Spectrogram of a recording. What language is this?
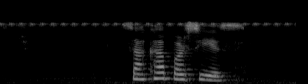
Nepali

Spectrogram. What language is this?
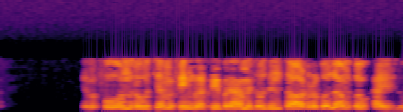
Odia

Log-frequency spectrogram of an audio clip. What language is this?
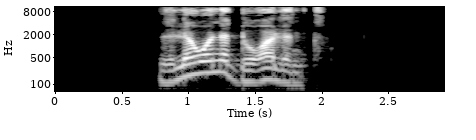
Kabyle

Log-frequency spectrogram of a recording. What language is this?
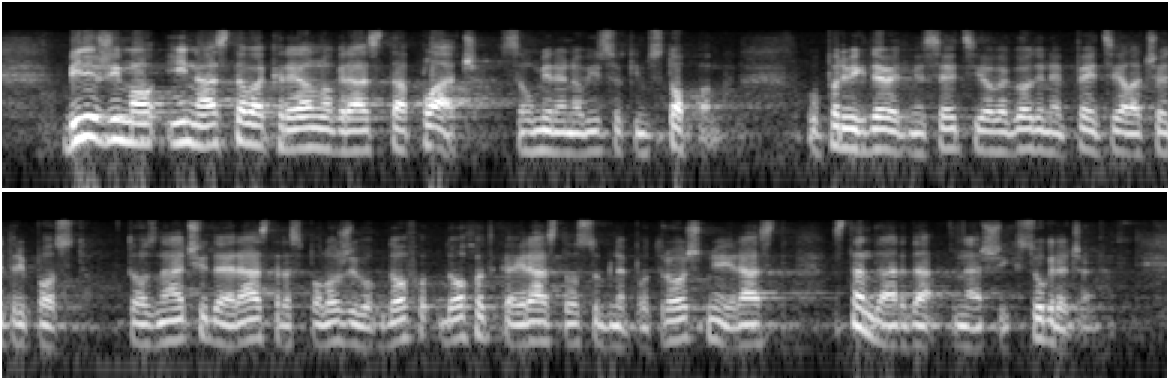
Croatian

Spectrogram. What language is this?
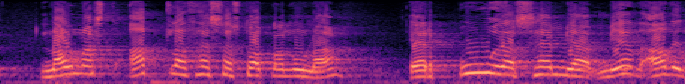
Icelandic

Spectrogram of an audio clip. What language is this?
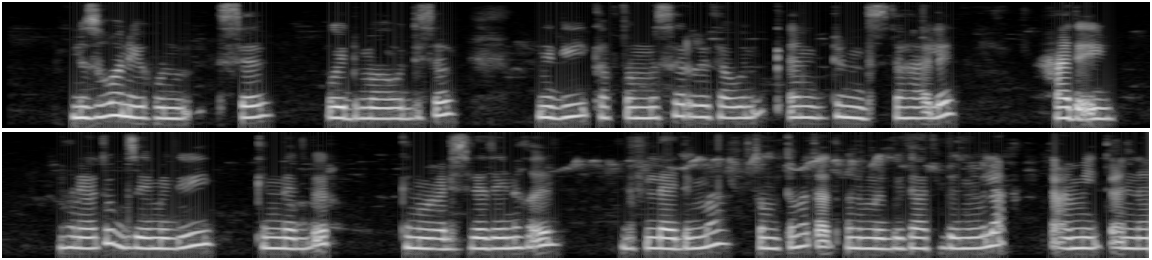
Tigrinya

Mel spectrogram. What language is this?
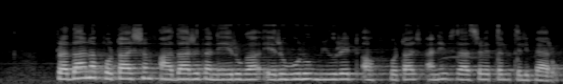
Telugu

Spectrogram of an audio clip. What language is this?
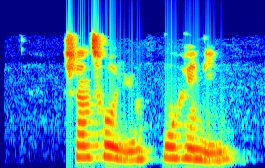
Chinese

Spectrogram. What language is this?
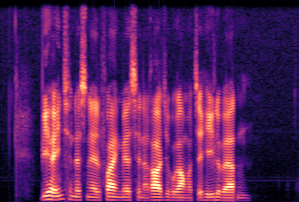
Danish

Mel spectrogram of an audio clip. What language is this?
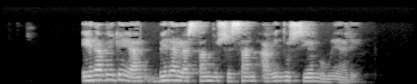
Basque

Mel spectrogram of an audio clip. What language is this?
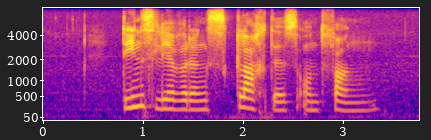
Afrikaans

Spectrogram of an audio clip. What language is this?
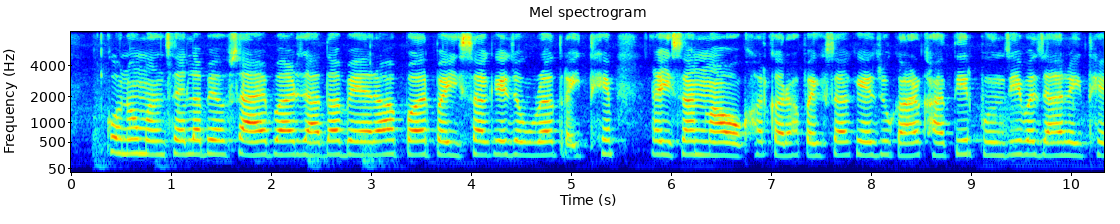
Chhattisgarhi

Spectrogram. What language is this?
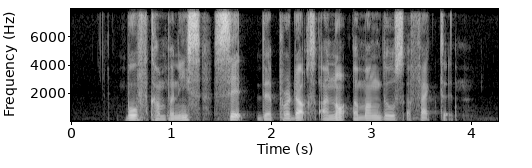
English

